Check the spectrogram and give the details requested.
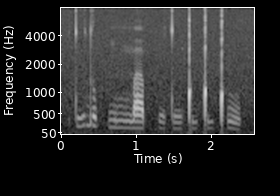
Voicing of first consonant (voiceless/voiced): voiceless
